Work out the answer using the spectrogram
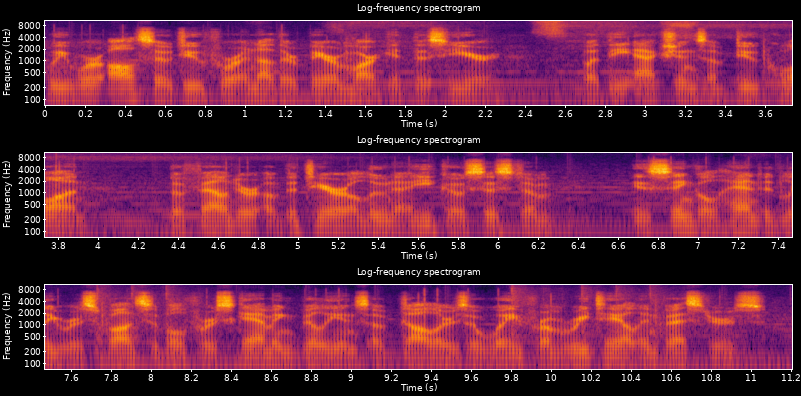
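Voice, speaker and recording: A man delivering a scripted video statement as an anonymous hacktivist spokesman, in a menacing, measured voice that is disguised and pitched very deep. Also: fairly even intonation. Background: music.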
